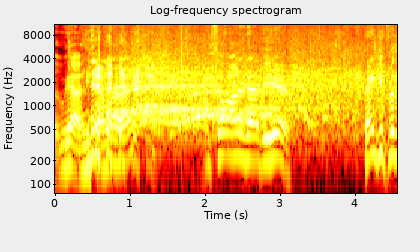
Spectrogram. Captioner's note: cheers and applause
